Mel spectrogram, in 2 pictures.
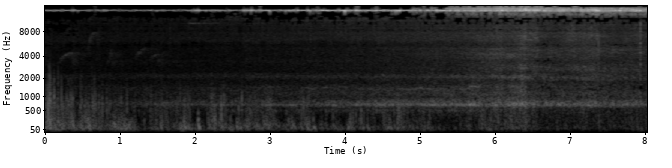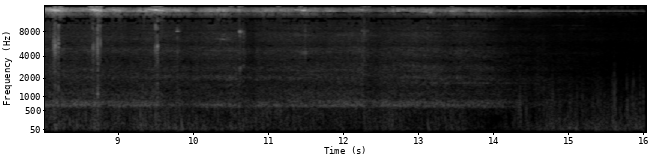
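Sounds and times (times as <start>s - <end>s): steady whine: 0.0s - 16.0s
train passing rumble: 0.0s - 16.0s
wheel clacks: 2.8s - 14.1s.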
